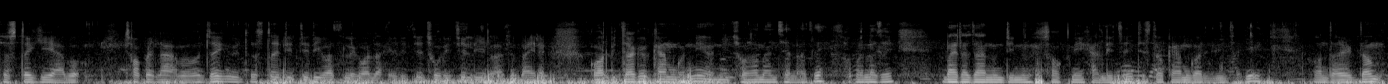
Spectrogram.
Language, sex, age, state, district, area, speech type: Nepali, male, 18-30, West Bengal, Darjeeling, rural, spontaneous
